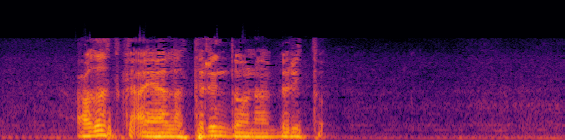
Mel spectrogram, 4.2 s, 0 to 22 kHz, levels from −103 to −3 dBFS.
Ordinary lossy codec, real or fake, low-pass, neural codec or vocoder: AAC, 32 kbps; real; 7.2 kHz; none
